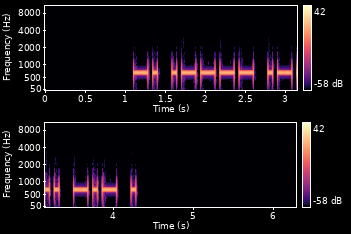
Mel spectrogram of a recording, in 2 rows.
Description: Morse code, heard as a keyed tone, about 20 wpm, 700 Hz. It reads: N1LKE
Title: USA Call Signs - 5 Characters - Repeated 2x - 20wpm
